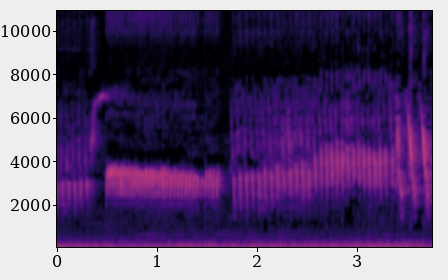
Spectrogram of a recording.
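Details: Young canary practising its song: a steady buzzy trill that breaks off and resumes as a rapid rolling warble, ending with a few sharp rising notes over faint low rumble.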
